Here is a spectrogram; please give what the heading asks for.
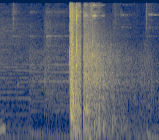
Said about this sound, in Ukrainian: І я виконую перший постріл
